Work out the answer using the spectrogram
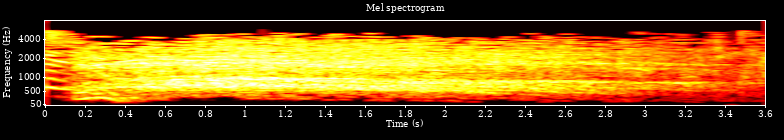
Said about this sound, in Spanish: Muy bien, después de este grito de rebeldía, vamos a dedicar esto al comisario.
